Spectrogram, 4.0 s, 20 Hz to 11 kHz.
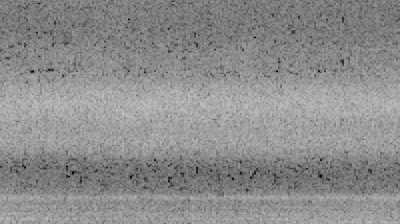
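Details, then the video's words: Continuous shrill droning of countless periodical cicadas that emerged after 17 years underground in Illinois, a constant hissing band with a thin steady whine beneath it. "Billions of Periodical Cicadas Emerge After 17 Years Underground Cicadas Making Noise"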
